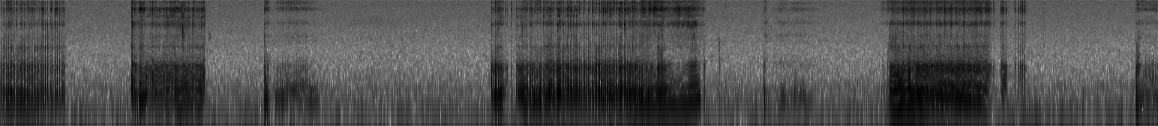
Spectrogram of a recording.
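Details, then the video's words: Puppy sleeping under the covers snores in a slow, regular cycle. Loud buzzy rasping breaths of one to three seconds alternate with quieter pauses, about five drawn-out snores in all. "Puppy Snoring"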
